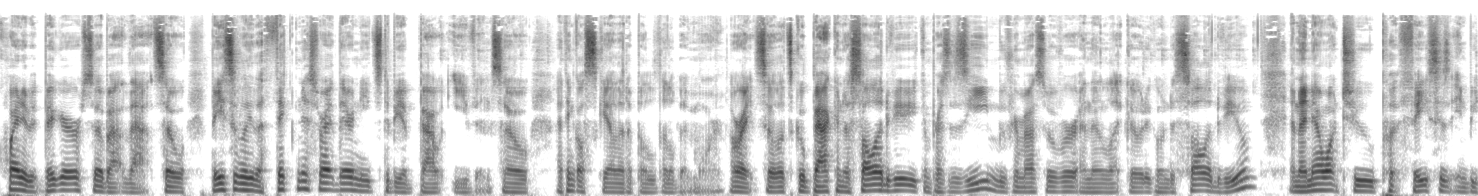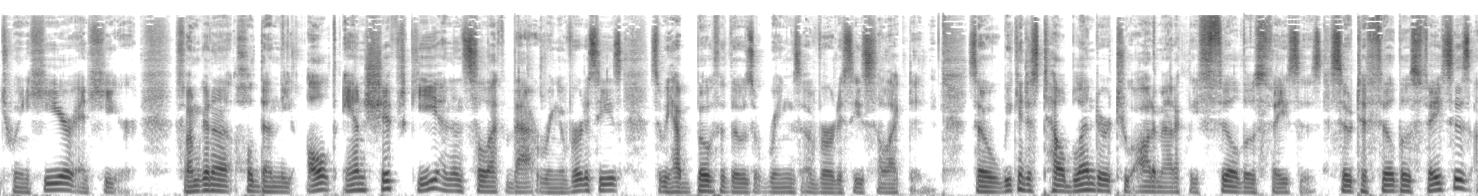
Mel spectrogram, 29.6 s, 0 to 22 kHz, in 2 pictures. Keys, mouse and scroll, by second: 1.8-2.5 scroll up 6, 2.0 shift+middle click, 3.7 scroll down 5, 4.0 shift+middle click, 4.7-5.3 scroll up 5, 5.0 shift+middle click, 5.7 s, 6.7 scroll down 3, 7.0 middle click, 7.2 z, 8.3 z, 11.1 scroll down 2, 11.3 shift+middle click, 12.1 shift+scroll down 1, 12.2 middle click, 12.7 scroll up 2, 13.7 middle click, 14.1-14.6 scroll down 2, 16.0 shift+middle click, 16.5 scroll up 1, 17.4-19.6 middle drag, 19.6 alt+shift+right click, 20.2 scroll down 2, 20.4 middle click, 20.9-23.0 scroll up 2, 23.0-28.0 shift+middle drag, 28.0-29.2 scroll up 2, 29.2-29.5 middle drag.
